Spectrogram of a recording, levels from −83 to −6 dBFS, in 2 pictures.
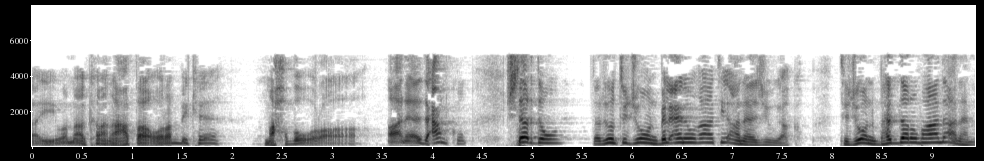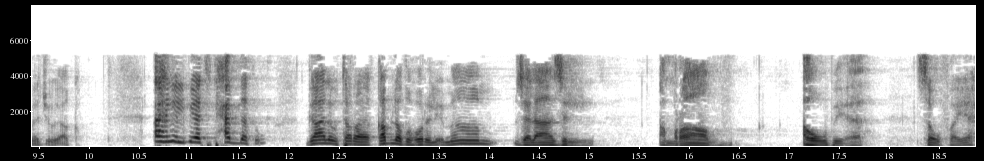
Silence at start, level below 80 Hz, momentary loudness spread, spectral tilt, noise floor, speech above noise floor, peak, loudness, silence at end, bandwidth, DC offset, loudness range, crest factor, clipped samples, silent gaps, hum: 0 s; -50 dBFS; 16 LU; -10.5 dB/octave; -63 dBFS; 42 dB; 0 dBFS; -21 LUFS; 0 s; 5.4 kHz; under 0.1%; 5 LU; 20 dB; under 0.1%; none; none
